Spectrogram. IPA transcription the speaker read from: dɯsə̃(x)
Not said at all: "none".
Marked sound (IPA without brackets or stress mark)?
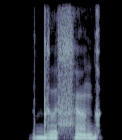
ɡ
